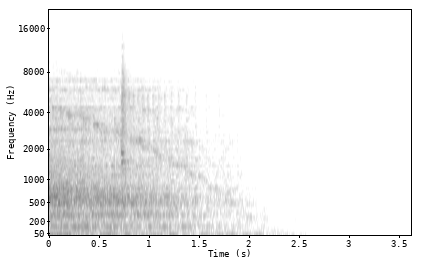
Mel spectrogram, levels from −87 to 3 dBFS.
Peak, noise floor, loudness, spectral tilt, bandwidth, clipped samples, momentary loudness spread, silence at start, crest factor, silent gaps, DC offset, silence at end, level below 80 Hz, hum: -34 dBFS; -84 dBFS; -51 LUFS; -3.5 dB/octave; 13 kHz; under 0.1%; 16 LU; 0 s; 20 dB; none; under 0.1%; 1.45 s; -70 dBFS; none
